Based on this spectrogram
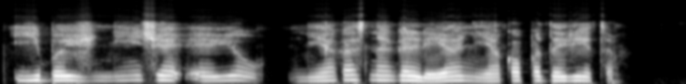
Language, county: Lithuanian, Vilnius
